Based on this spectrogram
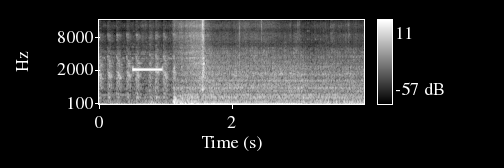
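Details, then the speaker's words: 2006 Honda Odyssey towed in, reported clattery noise and won't move; customer suspected transmission, mechanic suspected broken axle: starts to a rough idle with a low, uneven knock under the engine rumble, pointing to internal engine failure needing a motor. "I think this thing's going to need a little more than an axle. Yeah, no, it's not an axle. Okay. It's going to need a motor. The way it was described to me was it's making like a clattery noise and it won't go anywhere."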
